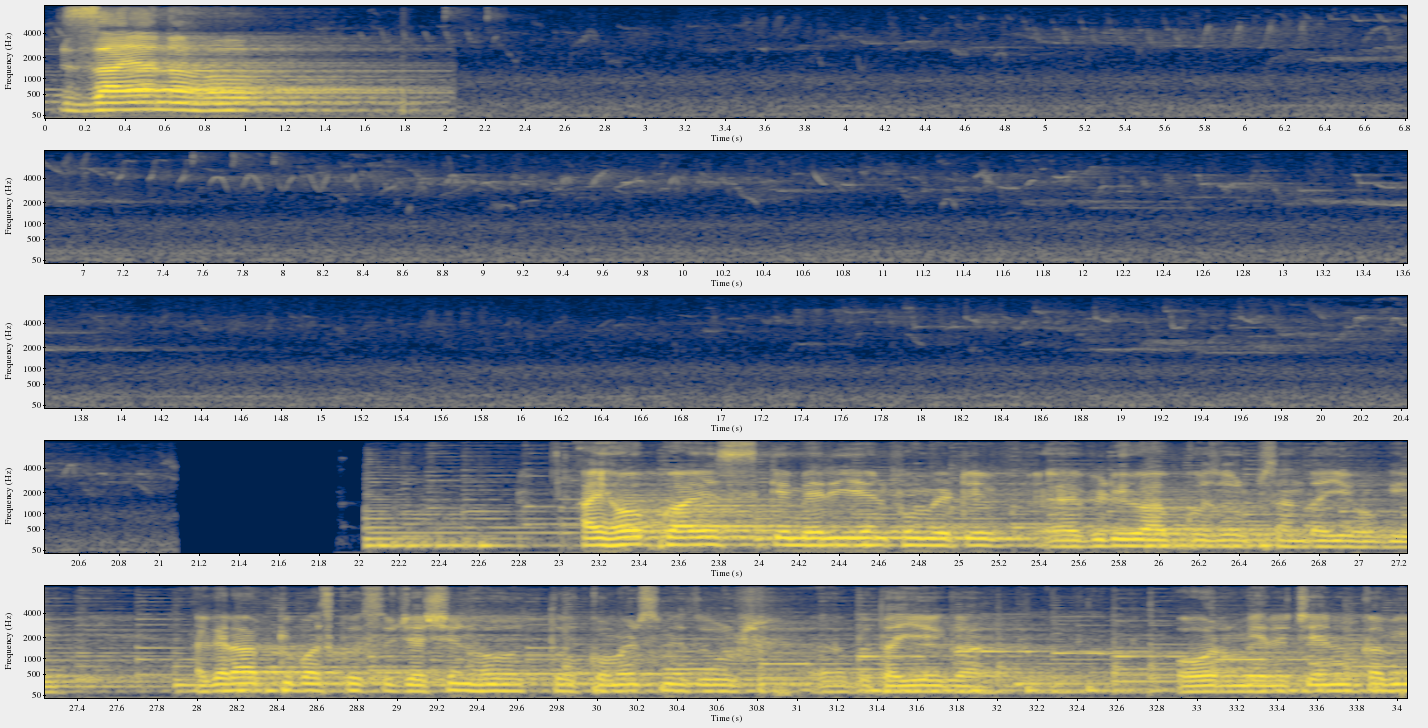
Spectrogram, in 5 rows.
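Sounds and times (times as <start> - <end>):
low steady background hiss: 0.0 - 21.0
small birds chirping: 1.8 - 21.1.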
